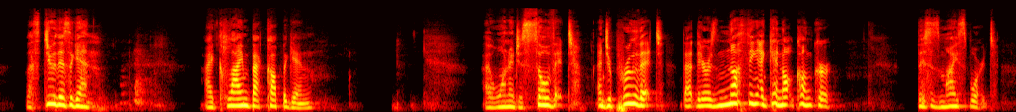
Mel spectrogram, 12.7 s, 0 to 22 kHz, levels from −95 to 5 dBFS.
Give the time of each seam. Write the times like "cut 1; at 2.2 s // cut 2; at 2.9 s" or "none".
cut 1; at 7.3 s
